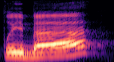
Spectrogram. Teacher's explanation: Самаватин тиба. Здесь после твердого звука ты ба мягкая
